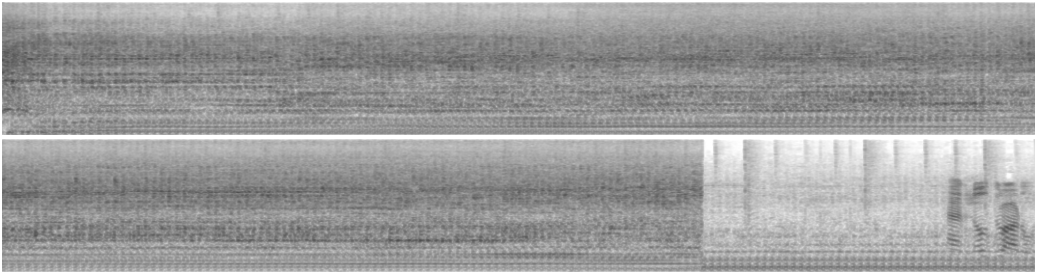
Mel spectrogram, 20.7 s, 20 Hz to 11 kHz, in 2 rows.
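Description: A Nissan Skyline R32's engine runs steadily close by as the car is moved, with a continuous droning idle throughout and a brief shift in tone near the end.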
